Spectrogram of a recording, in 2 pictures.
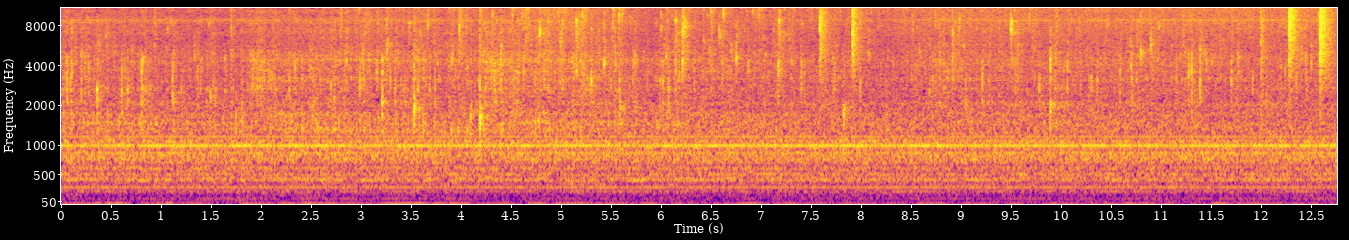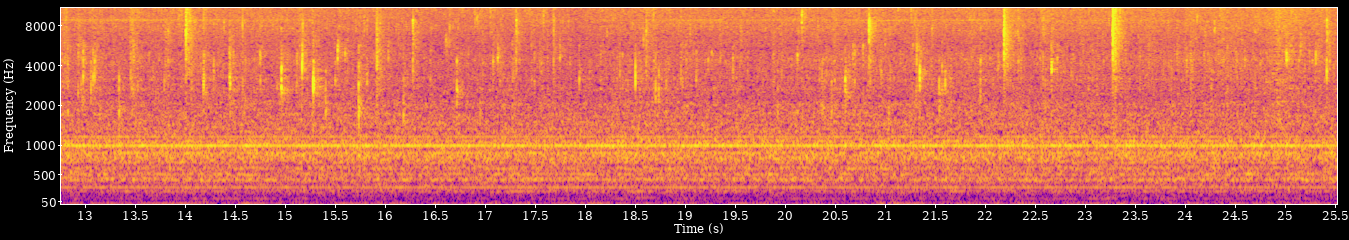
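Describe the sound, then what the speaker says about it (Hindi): Pieces of carrot kala jamun fry in hot oil, giving a steady, dense sizzle with small crackling pops throughout, continuous and fairly close with no talking. "तो अब हम इसमें एक एक पीस डालना शुरू कर देते हैं।"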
